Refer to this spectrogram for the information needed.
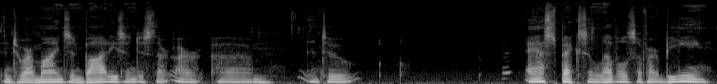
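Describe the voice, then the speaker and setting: A man teaching meditation, giving guided instruction in a halting, unhurried way with long pauses and repeated words. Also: on the low side, level tone, dark tone. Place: meditation retreat center.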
